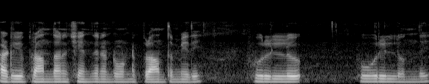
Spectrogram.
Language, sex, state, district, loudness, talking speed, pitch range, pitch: Telugu, male, Andhra Pradesh, Manyam, -21 LUFS, 100 wpm, 125-130 Hz, 125 Hz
